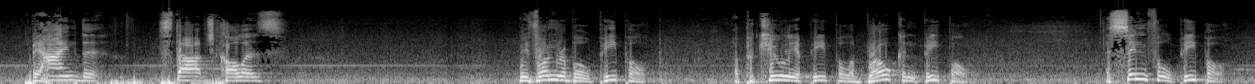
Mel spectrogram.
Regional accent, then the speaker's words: United Kingdom; Don't you know I'm British? We don't do that.

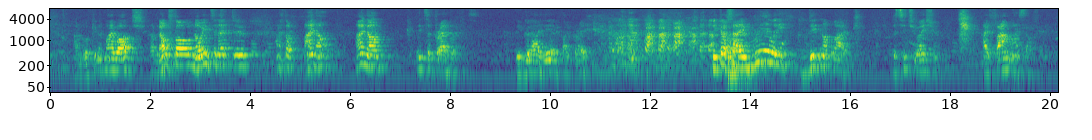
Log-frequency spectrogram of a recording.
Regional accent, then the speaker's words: United Kingdom; I'm British, I would never have a man bag.

